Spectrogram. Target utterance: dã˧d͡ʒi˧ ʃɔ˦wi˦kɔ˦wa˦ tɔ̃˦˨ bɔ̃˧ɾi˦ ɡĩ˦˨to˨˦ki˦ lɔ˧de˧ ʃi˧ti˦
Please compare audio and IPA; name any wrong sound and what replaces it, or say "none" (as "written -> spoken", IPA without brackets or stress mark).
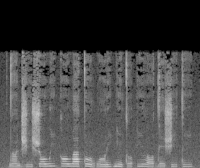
none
